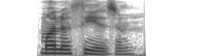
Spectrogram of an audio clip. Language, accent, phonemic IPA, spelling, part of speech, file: English, US, /ˌmɑnoʊ̯ˈθiɪzm̩/, monotheism, noun, En-us-monotheism.ogg
- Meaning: 1. Belief in the One True God, defined by More as personal, immaterial and trinitarian 2. The belief in a single deity (one god or goddess); especially within an organized religion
